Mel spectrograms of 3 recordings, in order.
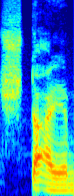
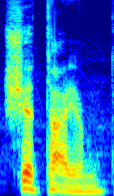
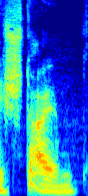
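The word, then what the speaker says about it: שְׁתַּיִם: It's not shtayim, it's shetayim. Israelis would say shtayim.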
